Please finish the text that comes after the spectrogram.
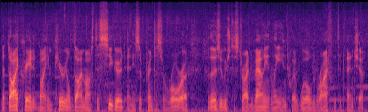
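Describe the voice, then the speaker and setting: A man's voice: sits low, steady tone, fairly quick, few pauses, a little mellow, slight background noise. A man giving casual commentary over a video game, sometimes reading item descriptions aloud. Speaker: let's play host.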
